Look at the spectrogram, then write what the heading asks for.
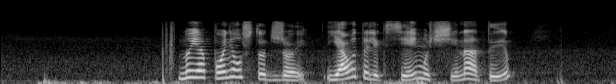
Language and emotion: Russian, positive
